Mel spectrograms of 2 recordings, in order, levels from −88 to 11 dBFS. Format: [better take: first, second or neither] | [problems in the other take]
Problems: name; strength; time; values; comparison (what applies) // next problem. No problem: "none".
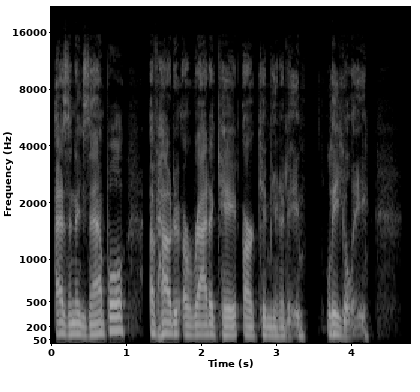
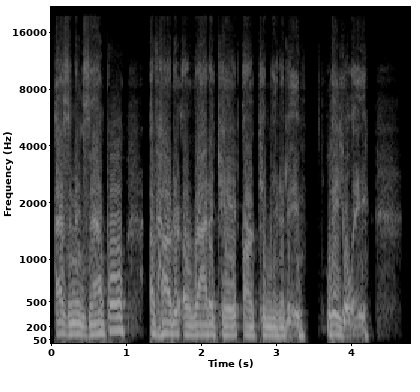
first | distortion; heavy; 5 dB below the speech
